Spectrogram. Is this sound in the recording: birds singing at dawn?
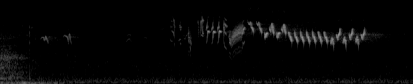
yes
